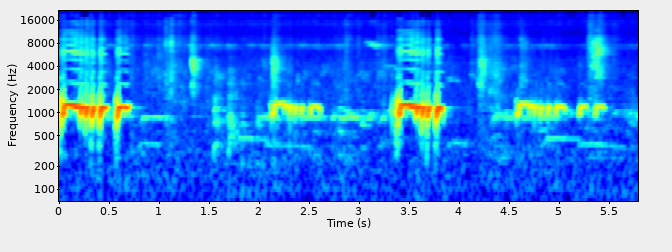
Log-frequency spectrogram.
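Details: A local zebra dove used as a lure bird gives loud, burry, trilled coo phrases, two of them, while fainter doves reply with shorter rolling coos in the pauses.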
